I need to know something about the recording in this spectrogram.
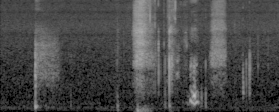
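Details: Boycie, a pug puppy asleep and dreaming of suckling, gives breathy snorting snores in short bursts, with a tiny squeaky whimper between them and a soft click beforehand, in a quiet room.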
